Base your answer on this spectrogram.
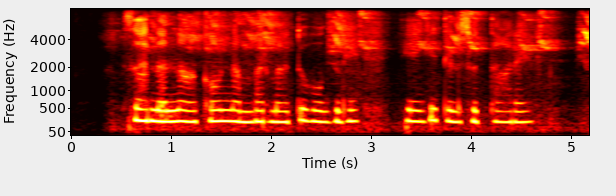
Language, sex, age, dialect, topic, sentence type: Kannada, female, 25-30, Central, banking, question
